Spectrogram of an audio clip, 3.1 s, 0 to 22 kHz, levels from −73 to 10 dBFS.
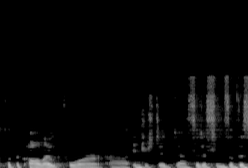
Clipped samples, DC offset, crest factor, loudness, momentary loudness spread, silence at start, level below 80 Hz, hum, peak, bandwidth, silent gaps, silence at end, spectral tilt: under 0.1%; under 0.1%; 16 dB; -21 LUFS; 9 LU; 0.1 s; -60 dBFS; none; -6 dBFS; 12.5 kHz; none; 0 s; -7 dB/octave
